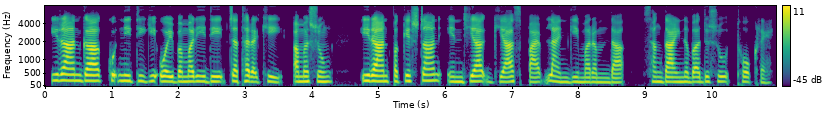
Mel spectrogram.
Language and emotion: Manipuri, neutral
